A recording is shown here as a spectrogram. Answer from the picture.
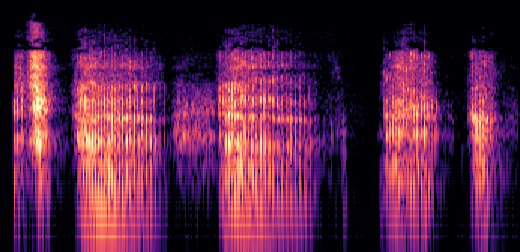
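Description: Animal roar sound effect: a run of five rough roars, the longest about a second each, with short gaps between them.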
